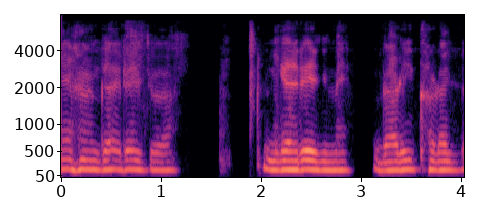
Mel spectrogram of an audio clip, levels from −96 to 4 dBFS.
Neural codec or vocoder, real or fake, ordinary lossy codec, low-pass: codec, 24 kHz, 6 kbps, HILCodec; fake; none; 7.2 kHz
